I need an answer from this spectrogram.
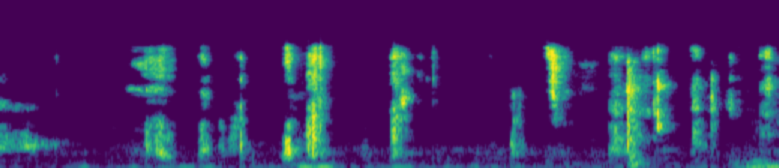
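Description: Close chewing of a mouthful of som tam, green papaya salad, heard as irregular sharp wet mouth clicks and crunches.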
